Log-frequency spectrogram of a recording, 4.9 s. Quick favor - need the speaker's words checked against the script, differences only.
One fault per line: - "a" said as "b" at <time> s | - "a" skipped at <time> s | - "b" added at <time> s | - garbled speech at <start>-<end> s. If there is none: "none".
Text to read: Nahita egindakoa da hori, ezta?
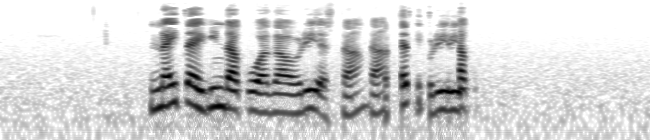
- garbled speech at 2.8-3.6 s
